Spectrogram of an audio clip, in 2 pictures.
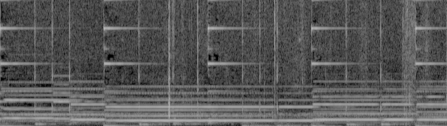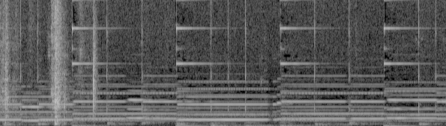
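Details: Bright chiming glockenspiel melody over a soft bass line plays throughout, with no animal sounds.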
